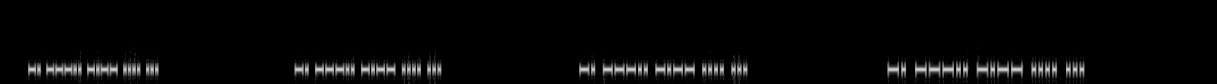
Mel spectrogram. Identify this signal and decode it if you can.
Morse code, heard as a keyed tone, about 43 wpm, 700 Hz. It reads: N8YHS N8YHS N8YHS N8YHS
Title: Speed Racing - USA 1x3 Call Signs 35wpm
